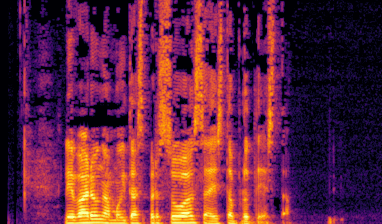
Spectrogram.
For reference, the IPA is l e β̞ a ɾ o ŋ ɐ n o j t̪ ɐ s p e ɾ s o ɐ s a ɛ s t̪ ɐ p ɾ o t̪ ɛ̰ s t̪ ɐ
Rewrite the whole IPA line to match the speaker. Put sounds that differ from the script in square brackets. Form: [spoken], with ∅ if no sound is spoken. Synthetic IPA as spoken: l e β̞ a ɾ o ŋ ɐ [m] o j t̪ ɐ s p e ɾ s o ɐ s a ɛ s t̪ ɐ p ɾ o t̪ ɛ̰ s t̪ ɐ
